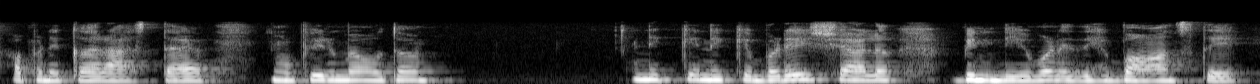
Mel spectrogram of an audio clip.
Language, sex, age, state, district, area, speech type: Dogri, female, 18-30, Jammu and Kashmir, Udhampur, rural, spontaneous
